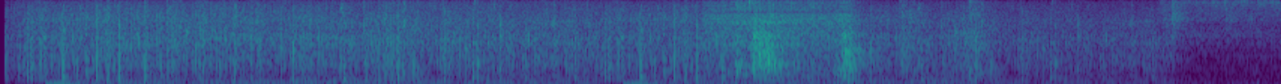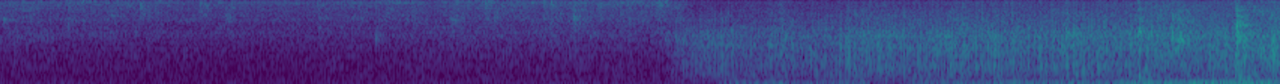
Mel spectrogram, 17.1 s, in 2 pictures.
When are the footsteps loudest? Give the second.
5 s.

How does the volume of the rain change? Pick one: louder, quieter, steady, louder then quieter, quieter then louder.
quieter then louder.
